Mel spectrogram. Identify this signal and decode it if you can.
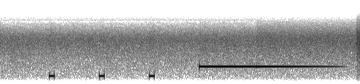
Radio time signal (three low pips and a long one an octave up, as on NHK), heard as pips, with a squelch burst at the end.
